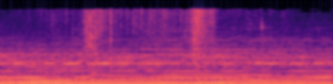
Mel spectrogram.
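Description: Slime being pressed and worked, squishing twice, about half a second in and again near the middle, over steady background music.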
